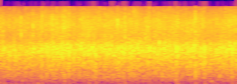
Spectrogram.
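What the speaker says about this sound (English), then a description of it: "So they deserve very reasonable applause" A conference audience at a QHSES leadership event gives continuous, even applause, a dense wash of clapping heard steadily at close range without a break.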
